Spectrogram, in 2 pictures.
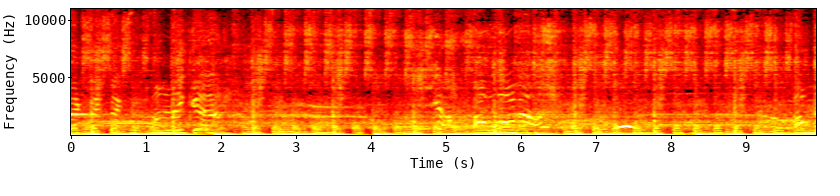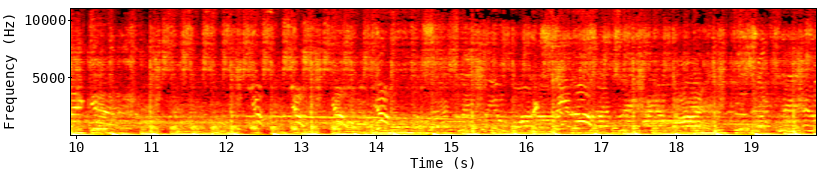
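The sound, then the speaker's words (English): A live pop song plays loudly with a steady, pulsing beat and heavy bass, its lyrics largely the word "sex" repeated over and over and shouted in the refrain, while a crowd cheers and shouts continuously throughout the performance. “Yes, the song largely consists of the word sex repeated over and over again.”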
